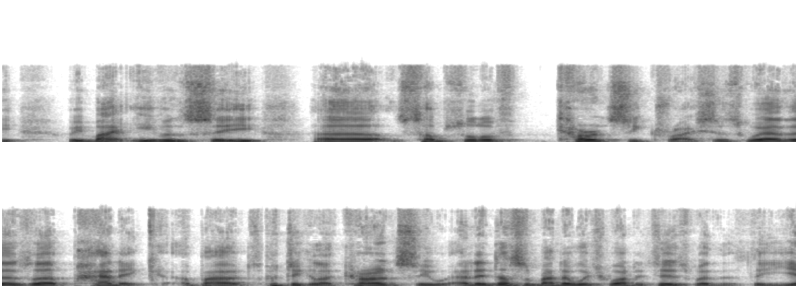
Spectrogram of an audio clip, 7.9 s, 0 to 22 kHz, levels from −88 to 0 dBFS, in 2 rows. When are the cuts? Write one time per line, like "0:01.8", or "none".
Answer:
0:05.3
